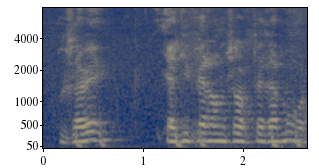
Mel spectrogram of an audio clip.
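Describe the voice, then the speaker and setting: Noticeable background noise runs through the clip. A man speaks in a fairly high pitch. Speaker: senior interviewee. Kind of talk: personal testimony.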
